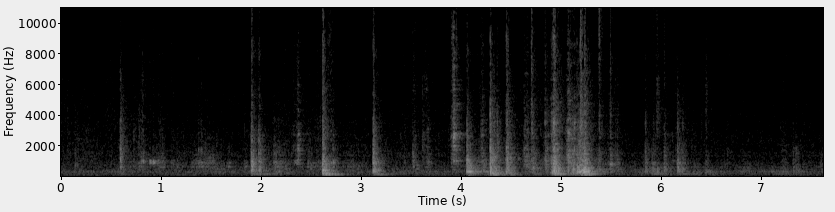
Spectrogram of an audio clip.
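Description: Plastic computer speaker knocking and scraping against the plastic case of a CRT monitor as it is pressed into place on the monitor's side. A run of knocks and scrapes, busiest from about two to five seconds in.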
